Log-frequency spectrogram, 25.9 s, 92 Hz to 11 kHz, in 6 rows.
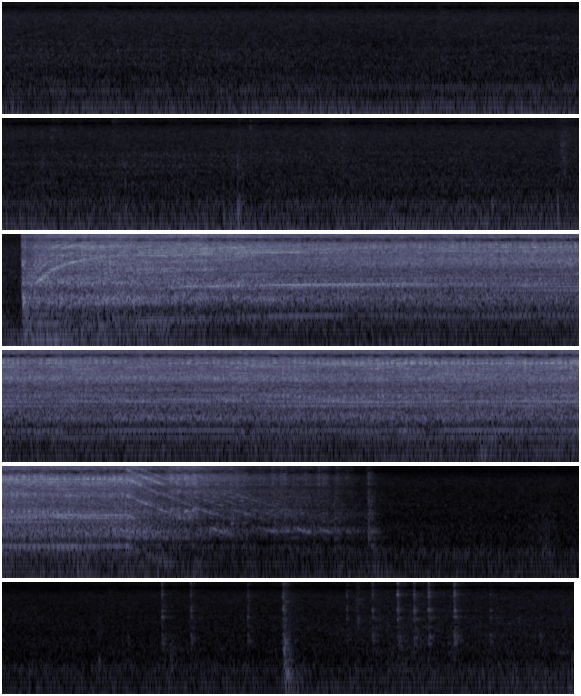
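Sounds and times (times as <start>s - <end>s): miter saw running high whine: 8.8s - 20.2s.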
